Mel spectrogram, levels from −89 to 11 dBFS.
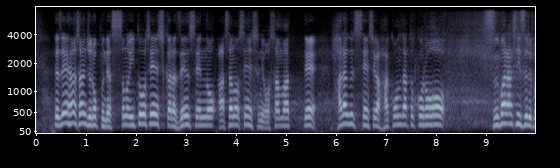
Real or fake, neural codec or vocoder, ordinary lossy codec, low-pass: fake; codec, 24 kHz, 0.9 kbps, DualCodec; none; 7.2 kHz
